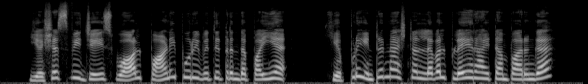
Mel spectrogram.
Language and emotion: Tamil, surprised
